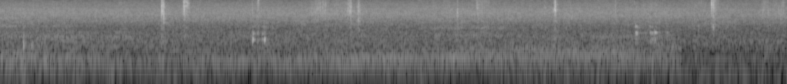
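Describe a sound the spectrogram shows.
Scissors snip through plant stems.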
